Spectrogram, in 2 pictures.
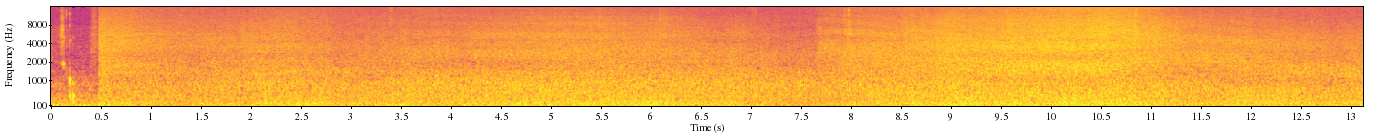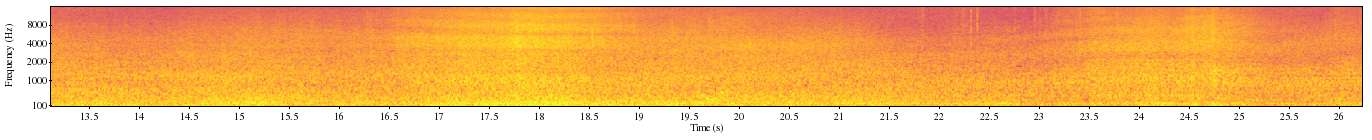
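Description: Ocean waves at a beach in Yangyang, with a steady broad wash of surf rising and falling in slow swells, heard alongside wind buffeting the microphone, continuous and moderately distant, with no voices.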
